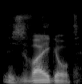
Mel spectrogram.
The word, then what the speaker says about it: Zweigelt: And Gelt meaning like Yiddish for money. Like guilt.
